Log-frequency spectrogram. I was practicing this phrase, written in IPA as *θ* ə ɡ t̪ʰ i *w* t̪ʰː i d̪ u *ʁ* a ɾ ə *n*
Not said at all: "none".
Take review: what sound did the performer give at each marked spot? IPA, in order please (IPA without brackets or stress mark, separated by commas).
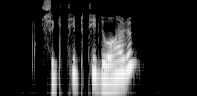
s, b, ʁ, m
